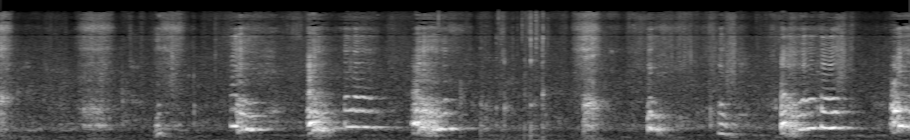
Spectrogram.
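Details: French Bulldog named Pro, a pet, making strange sounds: short harmonic whining and grumbling bursts, some sliding downward, spaced irregularly with quiet gaps between them.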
